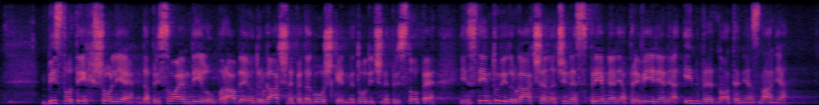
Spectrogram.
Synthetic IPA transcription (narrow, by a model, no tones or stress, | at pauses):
biːst̪ʋɔt̪eːxʃoːljɛd̪apɾisʋɔːjɛmd̪eːluːpɔɾaːbljajɔd̪ɾuɡaːt͡ʃnɛpɛd̪aɡoːʃkɛinmɛt̪oːd̪it͡ʃnɛpɾist̪ɔːpɛ | inst̪eːmt̪uːd̪id̪ɾuɡaːt͡ʃnɛnat͡ʃiːnɛspɾeːmlʲjanjapɾɛʋeːɾjanjaʔinʋɾɛd̪nɔːt̪ɛnjaznaːnja̰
